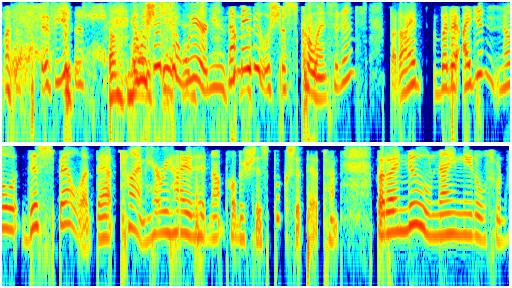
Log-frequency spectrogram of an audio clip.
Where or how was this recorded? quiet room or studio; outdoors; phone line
phone line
